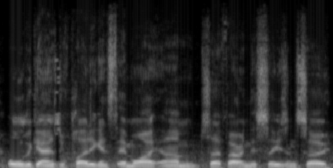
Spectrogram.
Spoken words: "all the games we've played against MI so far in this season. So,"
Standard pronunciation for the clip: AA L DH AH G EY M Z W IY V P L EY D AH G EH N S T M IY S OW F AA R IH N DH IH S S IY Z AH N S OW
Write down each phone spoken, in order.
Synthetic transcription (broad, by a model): AA L DH AH G EY M Z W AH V P L EY D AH G EH N S T M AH S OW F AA R IH N DH IH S S IY Z AH N S OW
